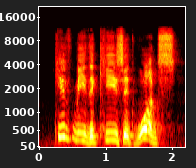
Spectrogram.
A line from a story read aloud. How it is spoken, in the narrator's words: cried Fouquet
